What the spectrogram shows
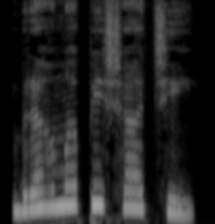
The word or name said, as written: ಬ್ರಹ್ಮಪಿಶಾಚಿ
